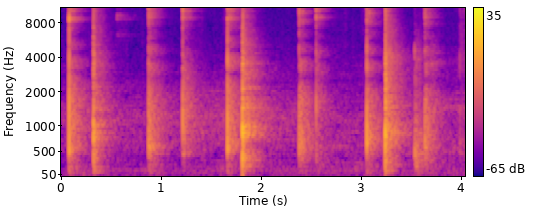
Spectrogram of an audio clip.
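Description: A ping pong ball in a rally, clicking off a hardwood floor and off the players' paddles: about a dozen sharp clicks in uneven pairs, each bounce followed quickly by a hit.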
